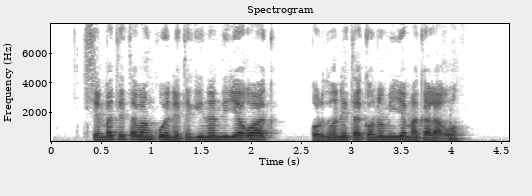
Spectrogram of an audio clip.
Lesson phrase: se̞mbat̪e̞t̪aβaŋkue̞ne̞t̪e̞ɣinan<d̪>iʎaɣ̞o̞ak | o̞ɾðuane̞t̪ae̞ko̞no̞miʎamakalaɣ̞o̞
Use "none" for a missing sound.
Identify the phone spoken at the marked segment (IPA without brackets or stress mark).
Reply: d̪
